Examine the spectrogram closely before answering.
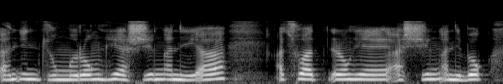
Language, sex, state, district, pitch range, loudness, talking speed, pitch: Mizo, female, Mizoram, Aizawl, 220-235 Hz, -14 LUFS, 190 wpm, 230 Hz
